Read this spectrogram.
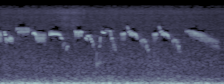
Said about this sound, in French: Un oiseau que tout le monde a entendu, je pense, enfin ben, presque tout le monde, c'est l'alouette des champs, qui est l'oiseau qu'on entend chanter au-dessus des champs de blé en été.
